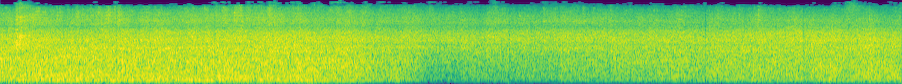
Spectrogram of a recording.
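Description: Freight cars of a manifest train rolling past on the rails: a steady rumble and rattle of wheels on track, easing off for a moment about halfway through before building again.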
